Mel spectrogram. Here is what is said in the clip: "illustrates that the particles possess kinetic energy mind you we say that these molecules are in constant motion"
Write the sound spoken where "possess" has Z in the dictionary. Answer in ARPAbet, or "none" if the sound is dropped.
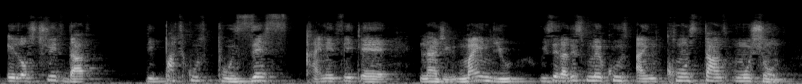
Z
